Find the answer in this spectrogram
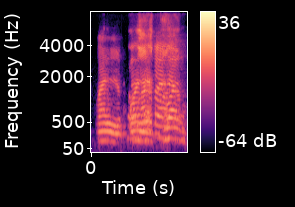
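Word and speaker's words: والقلم: Sekarang kalau di depannya ada wawu, bacanya gimana? Wal qalam. Al-qalamu. Wal qalam. Alifnya dibaca enggak? Tidak.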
